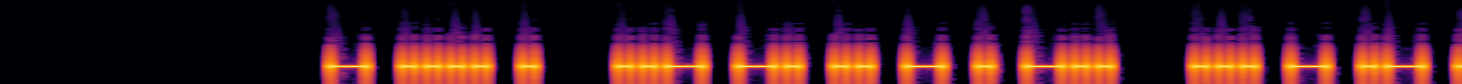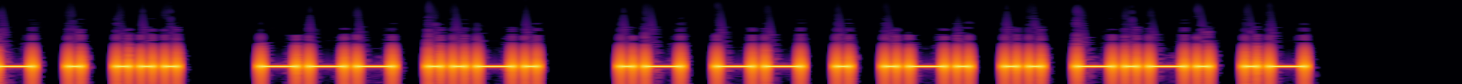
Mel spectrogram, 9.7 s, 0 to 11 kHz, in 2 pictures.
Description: Morse code, heard as a keyed tone, about 28 wpm, 700 Hz. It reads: THE UNITED STATES OF AMERICA
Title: Sets of 5 Words 30wpm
